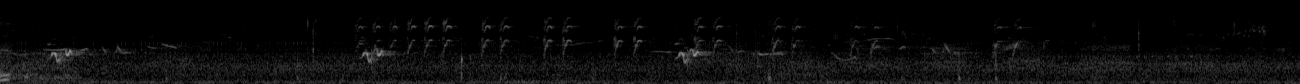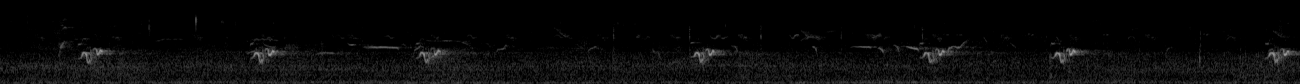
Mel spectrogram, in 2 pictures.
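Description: Birds calling: short single calls repeated every second or two, with a burst of rapid high twittering in the first half.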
